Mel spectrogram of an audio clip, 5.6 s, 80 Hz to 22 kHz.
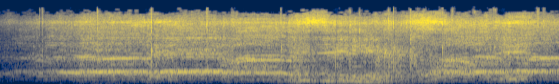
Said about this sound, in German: Bei seiner Ankunft am Flughafen in Zagreb im Jahr 2014 wurde er von mehreren Kamerateams und hunderten jubelnden Anhängern im Terminal empfangen wie ein Held.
